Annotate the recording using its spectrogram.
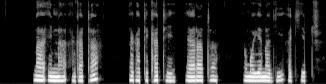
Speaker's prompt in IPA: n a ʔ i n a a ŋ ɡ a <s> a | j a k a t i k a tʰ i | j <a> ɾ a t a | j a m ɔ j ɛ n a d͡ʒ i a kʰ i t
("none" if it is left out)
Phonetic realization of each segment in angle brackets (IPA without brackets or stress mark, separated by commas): t, a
